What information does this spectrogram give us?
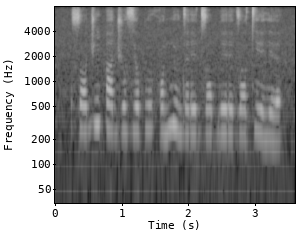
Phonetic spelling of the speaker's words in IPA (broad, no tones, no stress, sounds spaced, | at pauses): s ɔ d͡ʒ ĩ ʔ a d͡ʒ o zʲ ɔ p l u h ɔ nʲ ũ d ɛ ɾ e d͡z ɔ b e ɾ e d l ɔ tʲ e lʲ ɛ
